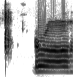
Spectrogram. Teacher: ujung lidah macam melengkung, ro melengkung ke atas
